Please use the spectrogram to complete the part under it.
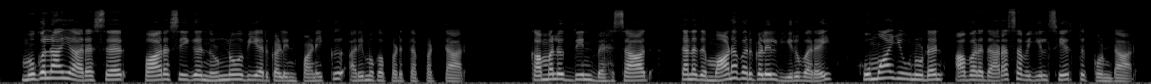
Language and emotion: Tamil, neutral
